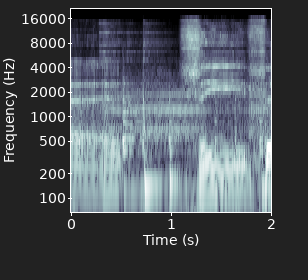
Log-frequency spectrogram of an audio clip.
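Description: A man singing a Hindi devotional aarti in a slow, melismatic line over a steady low drone. Two short hissing 'sh' sounds come near the end as the next words begin.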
